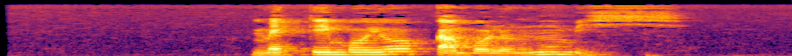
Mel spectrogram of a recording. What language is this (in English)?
Mpiemo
